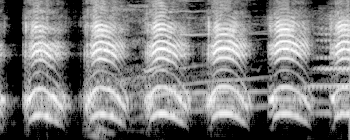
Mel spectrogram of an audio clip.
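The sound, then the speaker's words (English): A person imitates a crow with six loud, rapid, harsh caws in a steady rhythm, each a short nasal rising-and-falling squawk, with no talking. “You have the best impersonation.”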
